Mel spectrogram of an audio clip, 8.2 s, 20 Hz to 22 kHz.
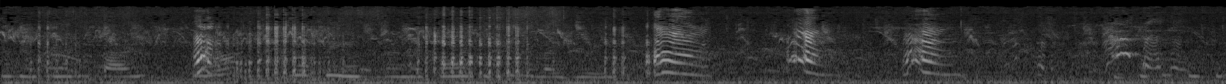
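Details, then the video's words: Cheetah at San Diego Zoo Safari Park on 11.17.21 stutter-barking in response to a lion roar, a sound made when looking for cubs: a series of sharp, descending harmonic chirps about a second apart, with human voices in the background. "Cheetah Stutter-Barks at San Diego Zoo Safari Park"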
